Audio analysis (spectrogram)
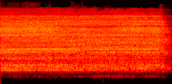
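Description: A heat gun blows hot air onto a running shoe, giving a steady, loud, close whooshing roar that holds even for nearly two seconds before starting to fade.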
